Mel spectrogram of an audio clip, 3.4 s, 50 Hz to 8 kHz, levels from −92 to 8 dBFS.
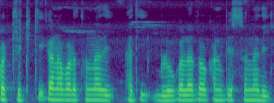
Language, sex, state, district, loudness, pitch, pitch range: Telugu, male, Telangana, Mahabubabad, -20 LUFS, 145 Hz, 145-150 Hz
